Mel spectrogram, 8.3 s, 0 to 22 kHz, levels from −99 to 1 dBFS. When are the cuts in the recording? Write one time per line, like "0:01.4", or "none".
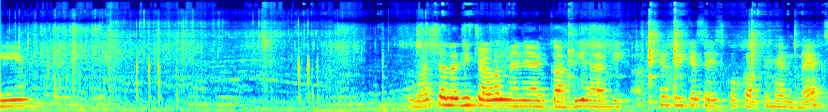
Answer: none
